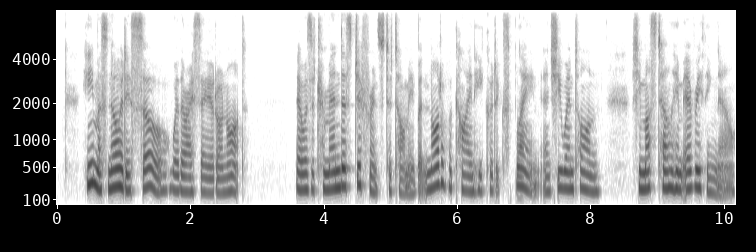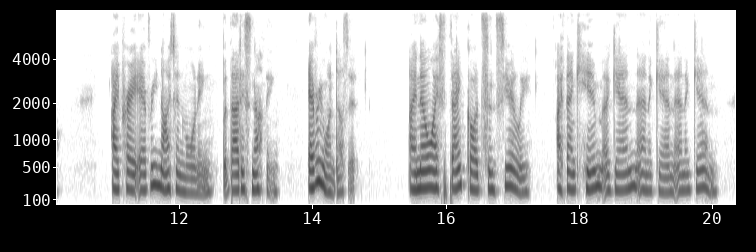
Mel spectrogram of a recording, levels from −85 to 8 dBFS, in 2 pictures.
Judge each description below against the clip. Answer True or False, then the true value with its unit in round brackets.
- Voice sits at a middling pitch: False (210 Hz)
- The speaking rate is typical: True (190 wpm)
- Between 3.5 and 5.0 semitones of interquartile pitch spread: False (2.6 semitones)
